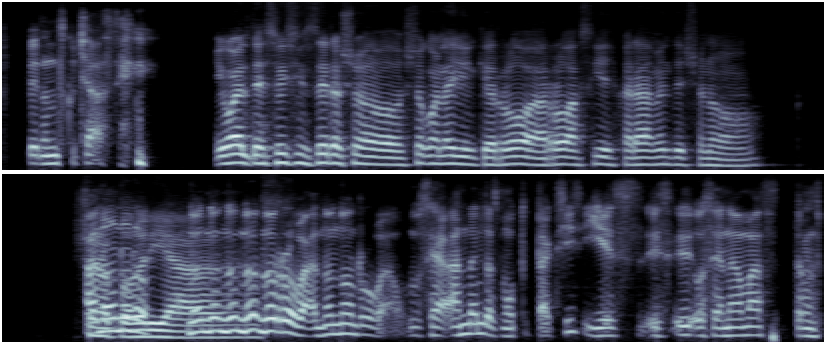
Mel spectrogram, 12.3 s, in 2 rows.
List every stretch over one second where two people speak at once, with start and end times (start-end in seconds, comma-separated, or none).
6.8-8.1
